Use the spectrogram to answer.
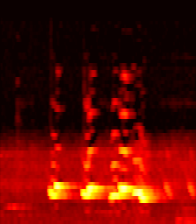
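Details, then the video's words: Melodious song of a black-headed bulbul, used to prompt other birds to sing. Four bright whistled notes run together into one warbling phrase that wavers and falls slightly, followed by faint low chatter. "VARIASI KICAUAN BURUNG KUTILANG EMAS SYAHDU DAN COCOK BUAT PANCINGAN"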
